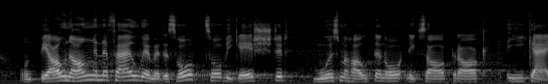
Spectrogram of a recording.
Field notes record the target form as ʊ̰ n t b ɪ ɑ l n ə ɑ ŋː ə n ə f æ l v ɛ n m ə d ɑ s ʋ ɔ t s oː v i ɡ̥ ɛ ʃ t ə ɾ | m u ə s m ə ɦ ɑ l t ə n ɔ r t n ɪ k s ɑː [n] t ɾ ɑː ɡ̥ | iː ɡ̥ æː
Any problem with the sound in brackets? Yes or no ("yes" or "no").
yes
